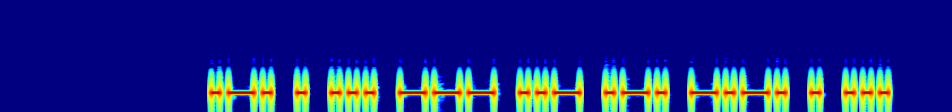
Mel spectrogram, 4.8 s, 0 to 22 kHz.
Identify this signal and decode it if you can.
Morse code, heard as a keyed tone, about 28 wpm, 700 Hz. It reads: RESOURCES
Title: ES:S Suffix - Top 100 Words with Base Words 28wpm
